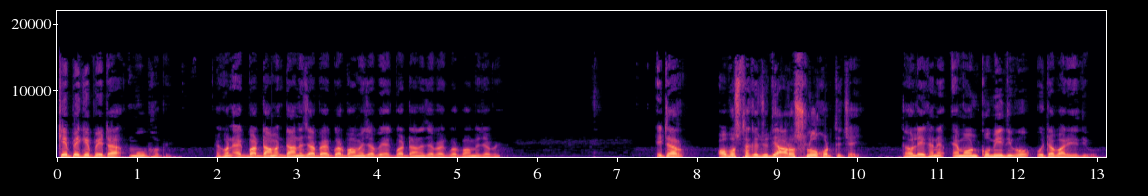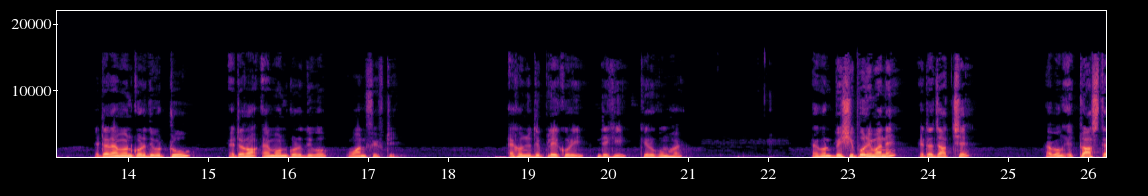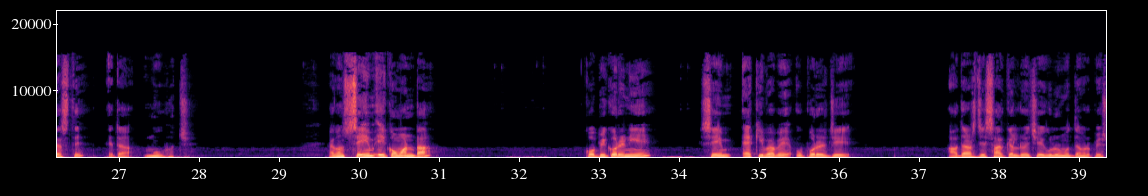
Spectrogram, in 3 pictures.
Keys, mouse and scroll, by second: 5.6 click, 7.4 click, 14.5 BackSpace, 15.3 Right, 20.1 click, 29.5 click, 32.4 right click, 33.4 click.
